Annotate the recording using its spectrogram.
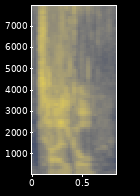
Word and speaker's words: Thielgaard: Thielgaard.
